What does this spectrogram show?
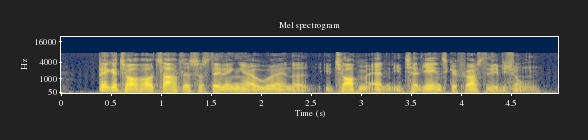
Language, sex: Danish, male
